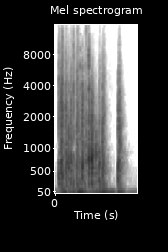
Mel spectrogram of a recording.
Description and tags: small crack shatter sound zzz000111 (2)
made by small things when you find your room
